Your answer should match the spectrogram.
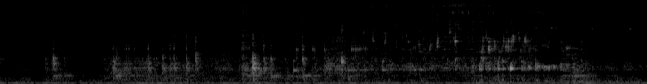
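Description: Well water runs from an opened filter valve into a bucket, a faint continuous trickle with small drips and splashes, quiet and close, with no voices.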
